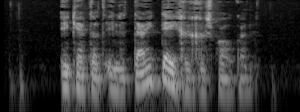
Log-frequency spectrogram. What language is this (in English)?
Dutch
